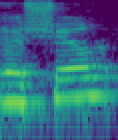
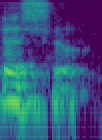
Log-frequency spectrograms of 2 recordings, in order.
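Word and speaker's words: עשר: Notice that this is sin, eser, not esher, but eser.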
